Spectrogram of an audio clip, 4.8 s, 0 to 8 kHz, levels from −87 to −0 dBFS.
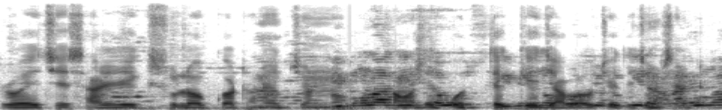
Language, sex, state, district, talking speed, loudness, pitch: Bengali, male, West Bengal, Paschim Medinipur, 125 wpm, -16 LUFS, 115 Hz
